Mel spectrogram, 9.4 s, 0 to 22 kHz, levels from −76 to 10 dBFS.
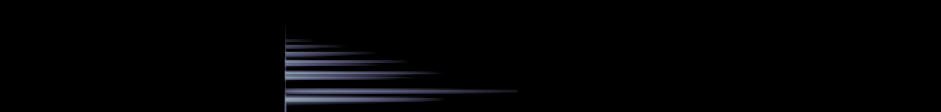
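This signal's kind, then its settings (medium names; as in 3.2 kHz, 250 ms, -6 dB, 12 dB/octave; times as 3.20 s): FM tone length 2.32 s, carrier 653 Hz, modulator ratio 1.54, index 2.3, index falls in 1.68 s linear, decay 2.71 s, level -17 dB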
